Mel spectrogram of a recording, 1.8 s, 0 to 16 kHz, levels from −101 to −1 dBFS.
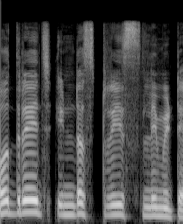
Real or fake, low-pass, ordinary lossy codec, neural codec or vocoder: real; 10.8 kHz; none; none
